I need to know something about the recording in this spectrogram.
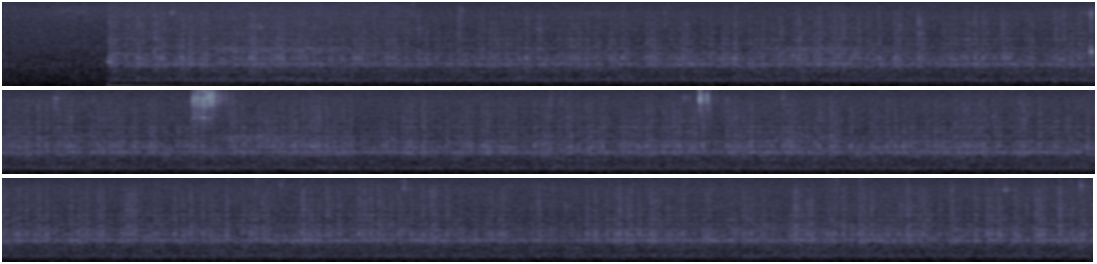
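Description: A small electric motor humming steadily with a light rattle, starting about half a second in, with a couple of faint high ticks partway through.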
